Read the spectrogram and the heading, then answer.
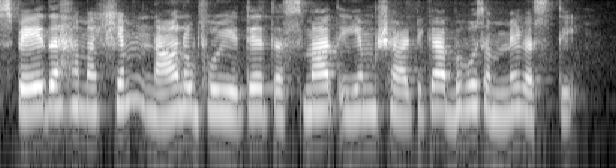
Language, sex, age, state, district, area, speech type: Sanskrit, female, 18-30, Karnataka, Shimoga, urban, spontaneous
